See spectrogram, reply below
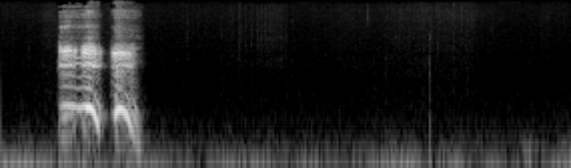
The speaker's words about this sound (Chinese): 他努力地鼓足了勇气，咳嗽了一声。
